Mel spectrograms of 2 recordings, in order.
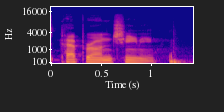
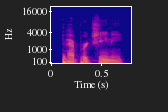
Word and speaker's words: pepperoncini: no say it slower it's pepperoncini I've never in my life heard it called that it's a yellow pepper like a banana pepper or a wax pepperoncini it's a pepperoni cheese look how it's spelled there's no way yeah Google it always called it peppercini yeah it's not a pepperoni hold on I gotta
